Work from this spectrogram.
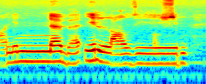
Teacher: Nabanya jangan dipanjangkan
